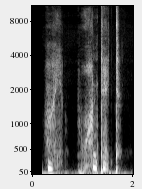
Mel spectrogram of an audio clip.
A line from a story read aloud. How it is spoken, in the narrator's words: said quietly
